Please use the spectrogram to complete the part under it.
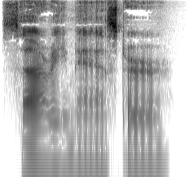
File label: Sorry Master Human Minion, evil voice; Horror Sound Effect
